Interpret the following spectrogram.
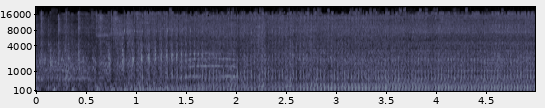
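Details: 1960s Bolens Lawn Keeper 28-inch mower, carburetor not yet adjusted, untouched for at least 15 years: small engine chugs at a fairly steady pace under mowing load, no sputter or stalling; running fine.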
